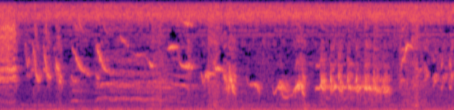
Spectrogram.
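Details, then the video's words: Asian pied starling singing vigorously: a rich, varied run of whistled notes, rising and falling slurs and quick chattering phrases, loud and continuous over a steady high hiss. "BURUNG JALAK KAPAS GACOR ‼️ Unik Suaranya dan Rame"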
